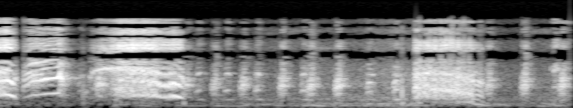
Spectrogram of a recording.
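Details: Laying chicken gives a strained, raspy drawn-out squawk, a string of quick soft clucks, then another long hoarse cry and a closing cluck.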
